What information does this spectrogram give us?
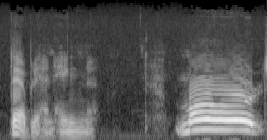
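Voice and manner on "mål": very loud, high, drawn-out goal cry; screamed. Acted. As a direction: scream the goal across the pitch. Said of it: "skreg dommeren".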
